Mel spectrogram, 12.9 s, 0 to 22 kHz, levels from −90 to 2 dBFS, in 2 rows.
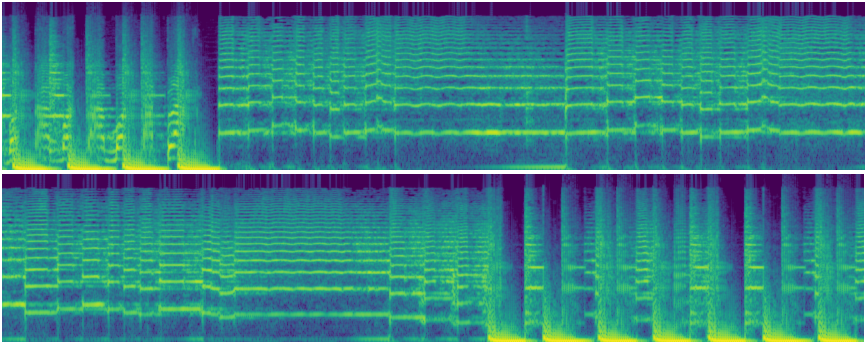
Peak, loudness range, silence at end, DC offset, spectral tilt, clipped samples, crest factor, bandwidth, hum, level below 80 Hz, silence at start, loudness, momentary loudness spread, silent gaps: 0 dBFS; 1 LU; 0 s; under 0.1%; -3 dB/octave; 6%; 6 dB; 16 kHz; none; -8 dBFS; 0 s; -8 LUFS; 3 LU; none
